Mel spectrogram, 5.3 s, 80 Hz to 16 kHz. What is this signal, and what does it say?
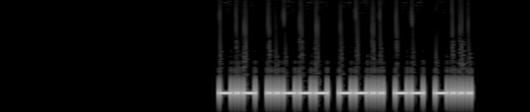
Morse code, heard as a keyed tone, about 27 wpm, 700 Hz. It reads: K2ZMB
